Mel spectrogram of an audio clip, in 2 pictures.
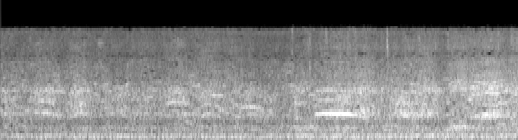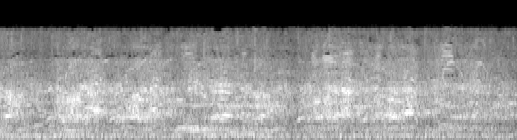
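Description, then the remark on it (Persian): A large crowd of protesters chants and shouts in the street in Rasht, Iran, on a Friday, a dense, steady roar of many voices that swells louder in waves. “شهرهای مختلف ایران به شمول تهران، رشت، قم و کرمانشاه روز جمعه نیز شاهد مظاهرات گسترده مردم علیه بلند رفتن قیام بود.”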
